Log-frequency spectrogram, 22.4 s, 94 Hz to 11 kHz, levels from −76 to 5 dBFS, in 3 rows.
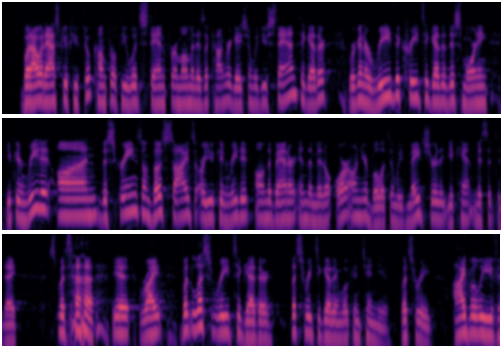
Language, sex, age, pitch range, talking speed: English, male, 40-59, 125-165 Hz, 215 wpm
